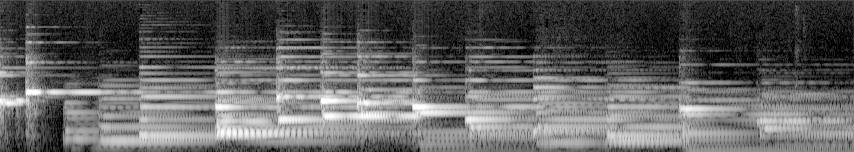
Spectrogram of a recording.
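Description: Solo jazz piano on an acoustic grand piano: a ballad played as a series of held chords that change every half second to a second, with deep bass notes struck about three seconds in and again about five seconds in.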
